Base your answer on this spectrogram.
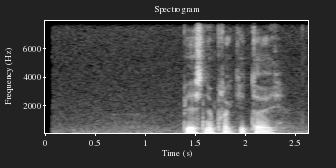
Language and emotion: Russian, neutral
